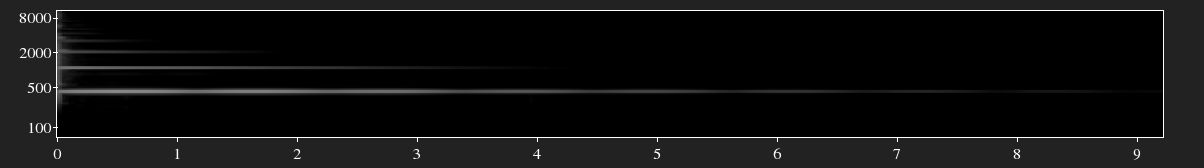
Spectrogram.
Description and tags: Just listen to the beautiful pure sounds of those glasses :3
edel, glassy, glass, crystal, soft, clink, wein, wineglass, weinglas, glas, pure, wine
